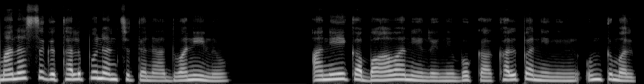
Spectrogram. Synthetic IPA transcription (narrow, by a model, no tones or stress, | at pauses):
mɐnɐsuɡut̪ɐlupunɐnt͡ʃut̪unɐd̪ʋɐninu | ɐnɛːkɐbaːʋɐniːlinibɔkːɐkɐlpɐniniunt̪umɐl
